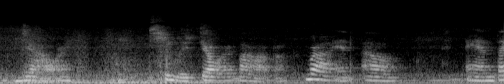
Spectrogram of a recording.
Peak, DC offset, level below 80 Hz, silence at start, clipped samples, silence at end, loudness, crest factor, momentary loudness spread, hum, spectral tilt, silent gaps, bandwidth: -6 dBFS; under 0.1%; -36 dBFS; 0 s; under 0.1%; 0 s; -23 LUFS; 18 dB; 12 LU; 60 Hz at -35 dBFS; -9 dB/octave; none; 6.8 kHz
